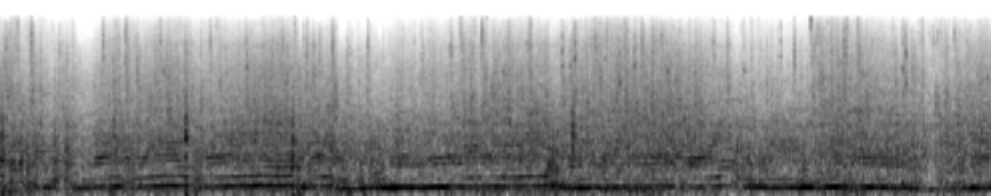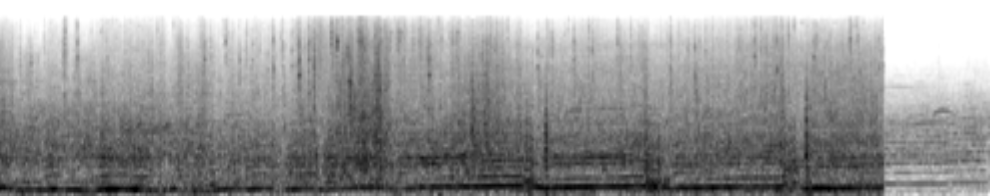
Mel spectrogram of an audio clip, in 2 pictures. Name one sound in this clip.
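A rally car engine roars and revs up and down as it shifts gears.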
